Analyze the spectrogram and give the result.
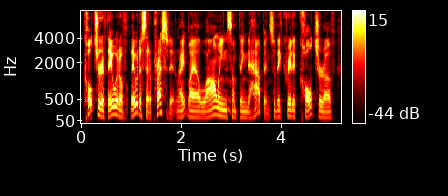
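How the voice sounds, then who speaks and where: A podcast host speaks in a mid-range voice, animated and fast, telling a personal story with earnest, heartfelt feeling and often restarting his sentences. It's a casual podcast conversation recorded with clean studio sound and no room noise.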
